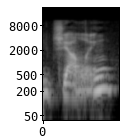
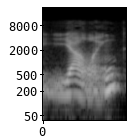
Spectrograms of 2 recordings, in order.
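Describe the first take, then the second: First: The word begins with a J sound. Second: The word begins with a Y sound. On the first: The speaker calls it wrong. "We don't say gelling" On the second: The speaker calls it right. "we say yelling"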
